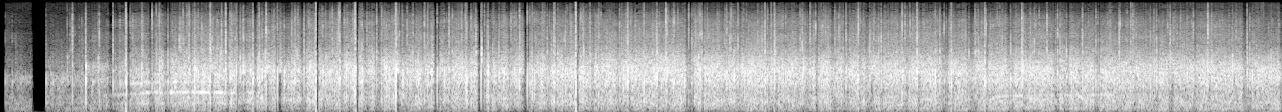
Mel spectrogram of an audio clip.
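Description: Sustained audience applause fills a university commencement ceremony, steady and dense from start to finish after a brief quiet opening, with no speech over it.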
